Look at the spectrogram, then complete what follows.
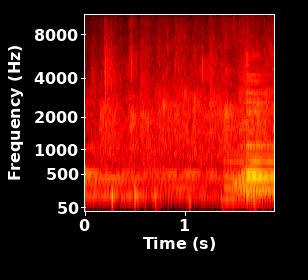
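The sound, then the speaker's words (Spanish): A crowd bursts into steady applause given to the Lord, a dense patter of many hands clapping at once, holding a fairly even loudness and swelling a little toward the end, with no voices over it. “Démosle un fuerte aplauso al Señor, amén.”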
